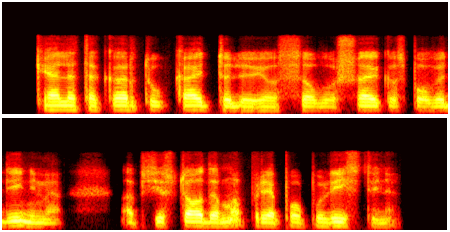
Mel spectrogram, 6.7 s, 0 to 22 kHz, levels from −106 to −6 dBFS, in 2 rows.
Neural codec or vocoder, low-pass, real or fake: codec, 16 kHz in and 24 kHz out, 0.9 kbps, LongCat-Audio-Codec, fine tuned four codebook decoder; 7.2 kHz; fake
